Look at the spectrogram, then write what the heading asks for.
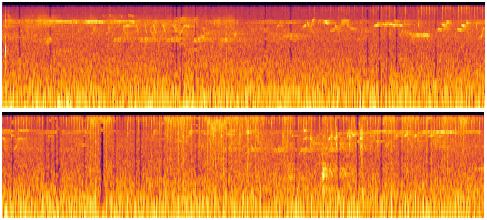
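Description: Faint wild birds calling: scattered short, high-pitched chirps, with a thin, steady high note at the start and again near the end, over quiet outdoor background noise.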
